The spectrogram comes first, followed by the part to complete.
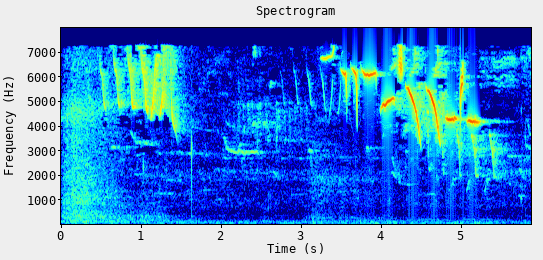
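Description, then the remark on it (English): A bird chirps in quick descending whistled notes, a short burst, a pause, then a brighter run of rapid chirps. No talking. “Dad, it's a bird, okay? It's just like all the other ones.”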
